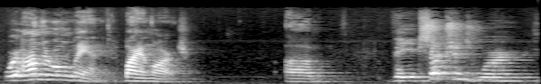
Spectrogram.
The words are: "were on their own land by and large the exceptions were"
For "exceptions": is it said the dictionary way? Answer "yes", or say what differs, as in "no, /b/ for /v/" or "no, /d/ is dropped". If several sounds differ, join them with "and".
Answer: yes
